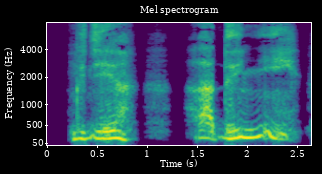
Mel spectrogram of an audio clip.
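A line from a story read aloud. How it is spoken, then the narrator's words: Only a wheeze. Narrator (Russian): попытался спросить он, но сумел лишь захрипеть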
